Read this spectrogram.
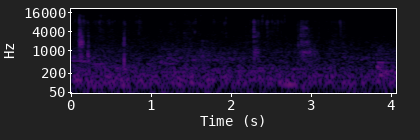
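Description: A stone roller grinds and scrapes on a grinding stone.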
